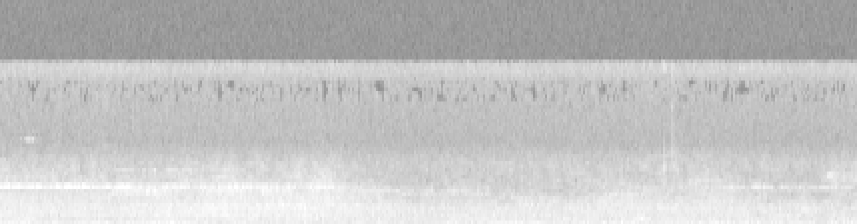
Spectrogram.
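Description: Steady outdoor background rumble with a low hum and no distinct events, the kind of mixed city noise of traffic and distant engines.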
